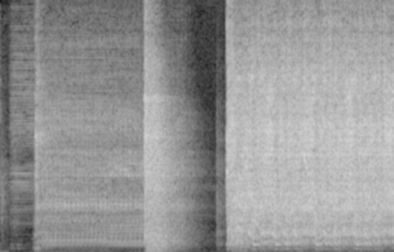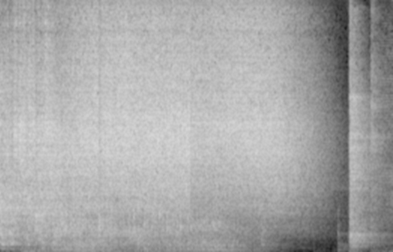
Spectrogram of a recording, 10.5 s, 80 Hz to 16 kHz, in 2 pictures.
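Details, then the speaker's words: 1984 Ford Escort diesel barn find, first start after sitting: it cranks and catches, then a super loud steady hiss over the engine until it is shut off. "You could hear that super loud hissing. I killed it right away. Something something was wrong."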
